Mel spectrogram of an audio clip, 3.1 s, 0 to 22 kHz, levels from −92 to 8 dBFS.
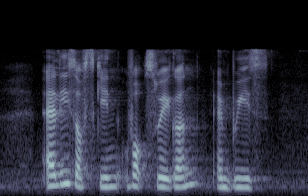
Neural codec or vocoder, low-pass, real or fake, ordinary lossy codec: none; none; real; none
